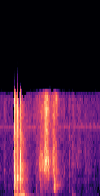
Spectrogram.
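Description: Small glued chipboard boxes knocking together and set down on a board as they are lined up in a row: a sharp clatter about a third of a second in, then a few lighter taps.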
